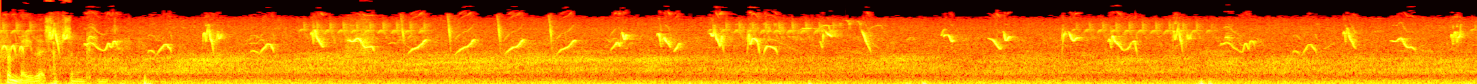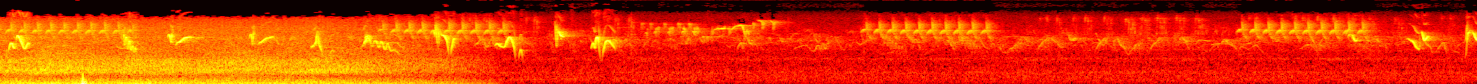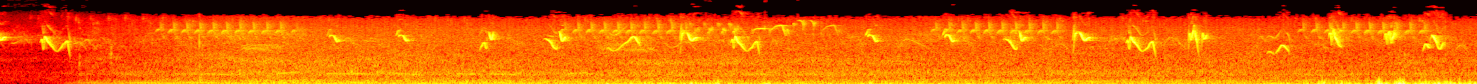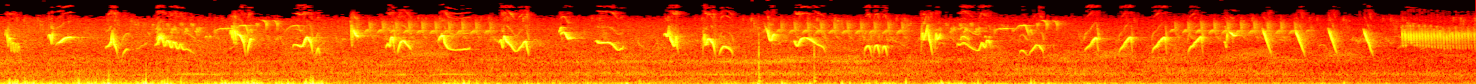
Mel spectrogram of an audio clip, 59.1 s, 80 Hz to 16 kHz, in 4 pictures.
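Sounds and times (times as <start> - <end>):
steady low rumble: 0.0 - 4.2, 30.3 - 47.7
songbirds chirping and trilling: 0.0 - 59.0.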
